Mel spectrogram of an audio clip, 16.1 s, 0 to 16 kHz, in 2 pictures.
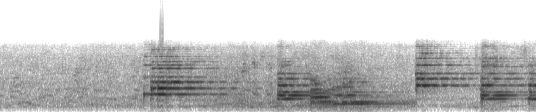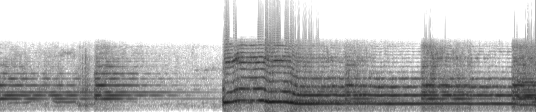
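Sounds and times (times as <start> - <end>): electric guitar melody: 2.2 - 16.0.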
